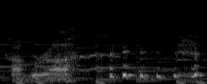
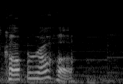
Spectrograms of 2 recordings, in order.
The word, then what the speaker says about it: Copperajah: Copperah. I love people mispronouncing Pokemon names. It's Copperajah.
